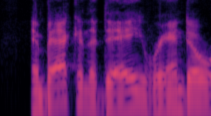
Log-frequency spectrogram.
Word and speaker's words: Rando: And back in the day, Rando rhymes with Rambo.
